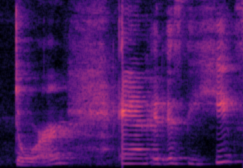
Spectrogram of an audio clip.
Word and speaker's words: Balm D'Or: It is called Balm D'Or, and that's how you pronounce it, D'Or.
